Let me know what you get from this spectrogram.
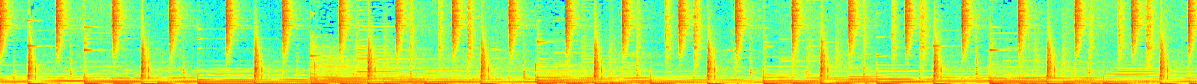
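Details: Loud rhythmic band music with steady drum hits at a brisk regular beat, strummed guitar and sustained tones throughout.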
